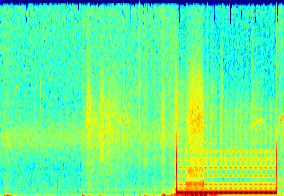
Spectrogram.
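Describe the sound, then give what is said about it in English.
An outgoing telephone call rings: after a stretch of soft, scattered clicks, one long, loud, steady electronic ring tone sounds for about two seconds and then cuts off. “Well, should we get him on the phone? I don't know if he'll answer. Let's give that a shot. Wait, see if he picks up and then do the whole recreation thing. Wouldn't be organic. We'll just let it ring on the pod.”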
